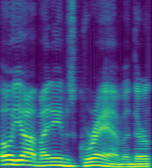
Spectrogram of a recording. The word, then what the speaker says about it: Graham: And I'm just like GRA, and they're like, "All right, gra, okay, makes sense." And I'm like HAM, and they're like, "Ham." Like, shouldn't you be saying Graham, not Graham?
